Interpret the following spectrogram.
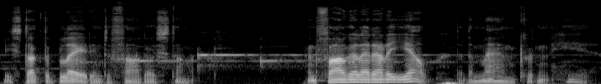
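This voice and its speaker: A man narrating a scripted horror story in a hushed, creeping manner. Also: low voice, animated, normal speed, vocal fry. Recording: music bed behind the voice.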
